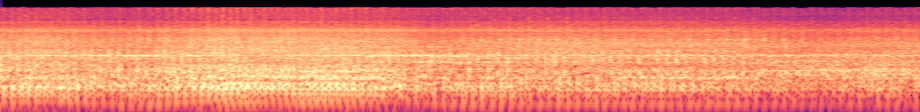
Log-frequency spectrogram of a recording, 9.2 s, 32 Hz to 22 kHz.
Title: 95 g20 rough idle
